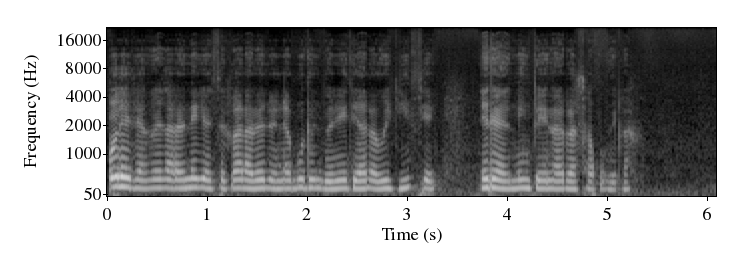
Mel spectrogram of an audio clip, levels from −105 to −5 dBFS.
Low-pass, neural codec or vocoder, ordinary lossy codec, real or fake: none; codec, 44.1 kHz, 1.7 kbps, Pupu-Codec; none; fake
